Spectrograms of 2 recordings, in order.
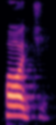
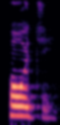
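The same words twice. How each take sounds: First: "Pode" with an open O, PAW-jee. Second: "pode" with a closed O, POH-jee. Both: Shown as a demonstration. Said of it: "written in the same way, but with different meanings".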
